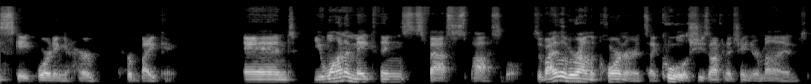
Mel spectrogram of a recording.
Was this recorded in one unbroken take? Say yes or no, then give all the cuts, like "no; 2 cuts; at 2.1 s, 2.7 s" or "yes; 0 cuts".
yes; 0 cuts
